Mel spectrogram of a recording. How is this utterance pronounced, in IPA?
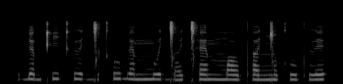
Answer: ɠɛbkʰikʰɨe̯ ɡ͡ǀɘkʰubɛmːue̯ ɡ͡ǀɐe̯ǀʰɛmːɔo̯ pʰɐe̯ŋ͡ǀukʰupʰɨe̯

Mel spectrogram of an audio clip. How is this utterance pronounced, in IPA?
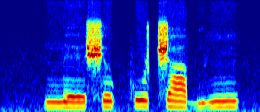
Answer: neː˨ʃe˦kʷɛ˦t͡ʃaː˦˨ bĩ˦

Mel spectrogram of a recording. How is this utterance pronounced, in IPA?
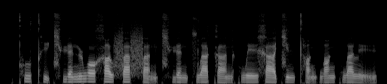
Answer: kʰu˧˥t̪ʰḭ˨˩t͡ɕʰɥɛ˧˥n ɻwɔ˥xɑ˥˩ʊ̯fä˥ fa̰˨˩nt͡ɕʰɥɛ˥˩nt͡swä˥ka˧˥n kwe˧˥ɪ̯xä˧˥ t͡ɕy˧˥nt̪ʰɑ̰˨˩ŋpwɑ˥˧ŋ kwä˥˩lḛ˨˩˦ɪ̯

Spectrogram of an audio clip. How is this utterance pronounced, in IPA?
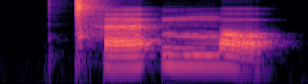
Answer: ǀʰæʔmːɒ

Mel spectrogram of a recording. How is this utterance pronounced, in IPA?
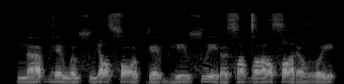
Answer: naː˨˥bʱɛ˧˩ wʌ˩˧˩sʷiː˩˧˩ sˤoː˧˩kɛ˩˧˩bʱeː˧ sʷeː˥˩ɾʌ˧˩sʌ˧ dˤiː˨˥sˤe˥˩ɾʌ˧ ʁʷe˨˥

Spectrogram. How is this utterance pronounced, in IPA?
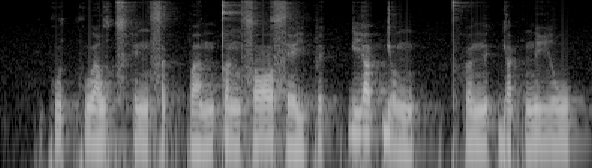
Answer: kʷɐ˧t̚kʷaː˨˧wt͡sʰɪ˨ŋsɐ˨k̚ pɐ˨˥n t̪ɐ˨ŋsɔː˧se˨˩jpɪ˥k̚ | jɐ˥k̚ jʊ˨˩ŋ | pʰɵ˨˧nɪ˨k̚jɐ˧k̚n̪iː˧w

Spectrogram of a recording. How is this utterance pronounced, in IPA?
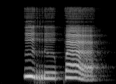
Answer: ərəː pa

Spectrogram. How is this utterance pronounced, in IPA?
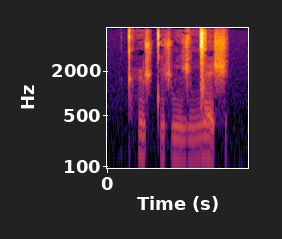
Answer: kʰøʃ tʲũʃβĩʒi ŋ͡ǀɛʃ

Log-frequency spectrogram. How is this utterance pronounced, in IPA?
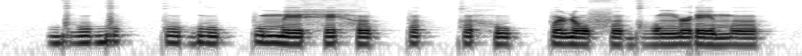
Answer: ɡʱuɡukːu ɠupːu mehe hɵpːɵkːɵ hupːɵ ɳo fɵɡʱoŋə˞ ɾemɵ

